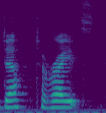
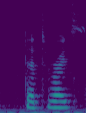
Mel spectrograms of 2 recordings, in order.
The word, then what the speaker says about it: Dead to Rights: Crimson Skies, High Road to Revenge, Death to Rights, Ninja Gaiden Black. Dead to Rights. Dead to Rights. You said death. Oh, well, it's Dead to Rights.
